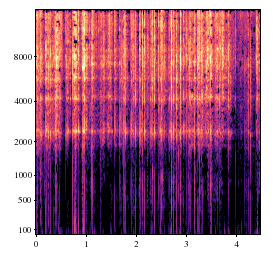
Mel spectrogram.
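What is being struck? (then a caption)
Small plastic bottle with loose contents. A small white plastic bottle with loose contents is shaken and turned in the hands close to the microphone. It makes a dense, fast, bright rattle of short clicks, with a steady ringing tone around 2.4 kHz and little low end.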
